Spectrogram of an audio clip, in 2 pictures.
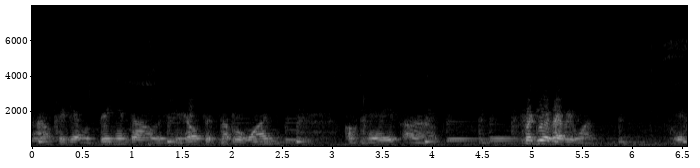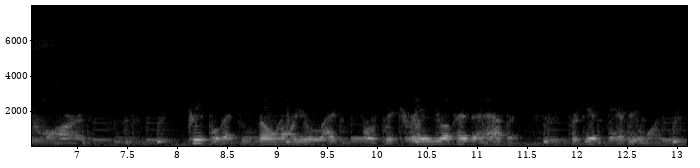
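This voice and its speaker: A man's voice: medium pitch, moderate pace, long pauses. A man in his seventies giving blunt, folksy, rambling advice in a casual monologue. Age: 70s. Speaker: singer-songwriter giving life advice. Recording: tinny phone-like sound from a distance with music behind. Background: music.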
